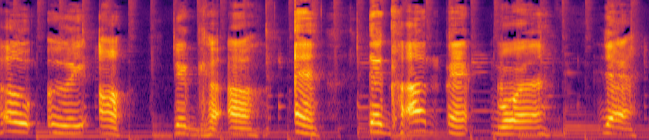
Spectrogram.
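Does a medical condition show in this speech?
Yes: cerebral palsy.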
